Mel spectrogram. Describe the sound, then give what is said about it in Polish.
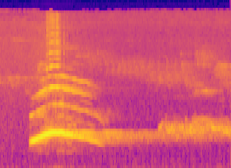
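A tawny owl hoots from a tree beside a rural village house where a family of the owls lives in breeding season. One clear, sudden hoot opens strongly, then lingers as a softer, wavering tone that carries on to the end. “Obok wiejskiego domu Agnieszki na drzewie w okresie lęgowym mieszka rodzina szarych puszczyków, które pięknie i magicznie pohukują w nocy.”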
